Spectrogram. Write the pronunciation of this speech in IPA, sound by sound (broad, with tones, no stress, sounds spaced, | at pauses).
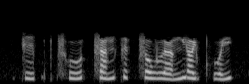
k iː˨˥ p̚ ɐ˨˥ k̚ t͡sʰ uː˨˥ t̚ s ɐ˨˥ n k ɪ˨˥ k̚ s o˧ w l œː˨˥ ŋ j ɐ˧ j kʷʰ ɐ˨˥ j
